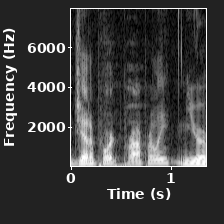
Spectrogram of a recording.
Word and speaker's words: Jetaport: Am I pronouncing Jetaport properly?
